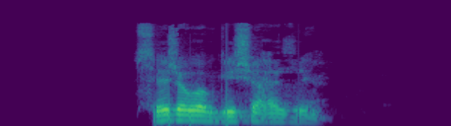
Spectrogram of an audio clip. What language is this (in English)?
Dargwa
